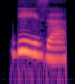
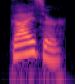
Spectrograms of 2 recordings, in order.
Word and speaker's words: geyser: how to pronounce Giza thank you American pronunciation geyser there you go well there there we are it's a it's a regional difference but I was right God damn it that's how we do say it in Britain all right we could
